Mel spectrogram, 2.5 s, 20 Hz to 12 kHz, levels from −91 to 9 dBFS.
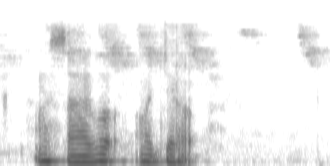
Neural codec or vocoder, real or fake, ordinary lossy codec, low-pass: codec, 16 kHz, 8 kbps, FreqCodec, smaller model; fake; none; 7.2 kHz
